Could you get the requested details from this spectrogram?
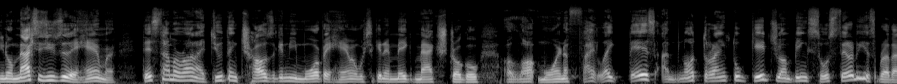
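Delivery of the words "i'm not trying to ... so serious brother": put-on Spanish accent, quieter. Speaker previewing a Max versus Charles fight, in a Spanish accent. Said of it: "I'm talking in Spanish accent".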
